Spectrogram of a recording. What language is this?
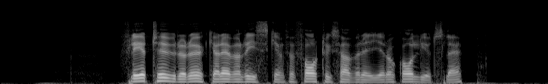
Swedish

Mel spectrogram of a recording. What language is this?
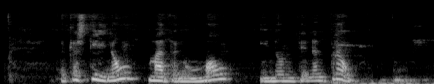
Catalan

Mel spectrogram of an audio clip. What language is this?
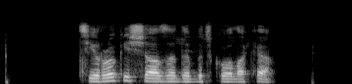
Central Kurdish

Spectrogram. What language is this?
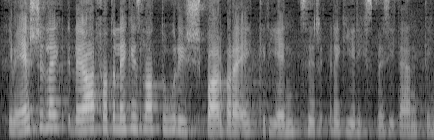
Swiss German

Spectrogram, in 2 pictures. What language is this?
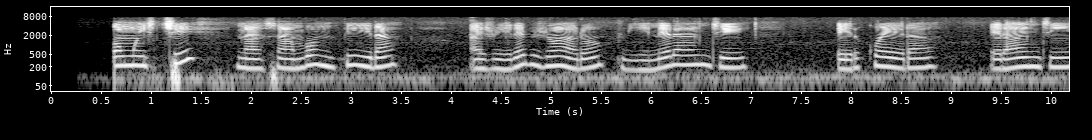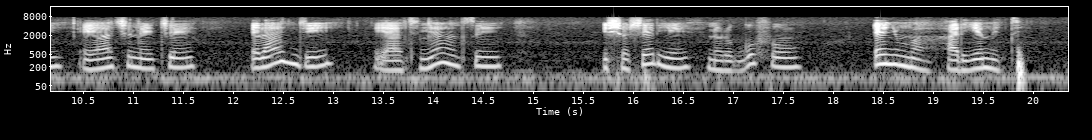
Nyankole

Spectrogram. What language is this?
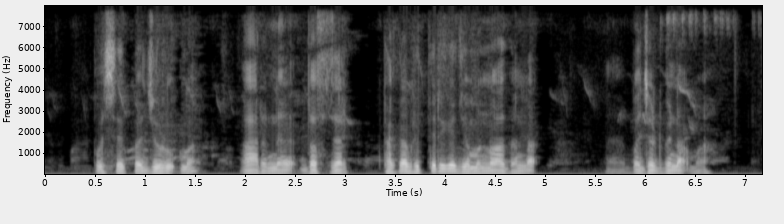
Santali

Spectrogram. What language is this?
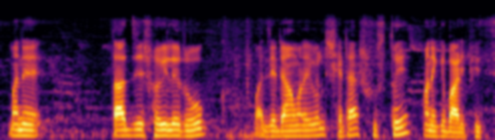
Bangla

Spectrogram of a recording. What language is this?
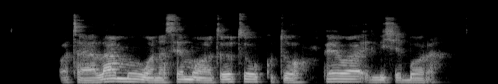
Swahili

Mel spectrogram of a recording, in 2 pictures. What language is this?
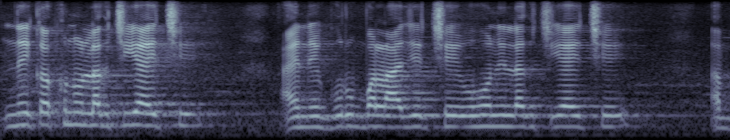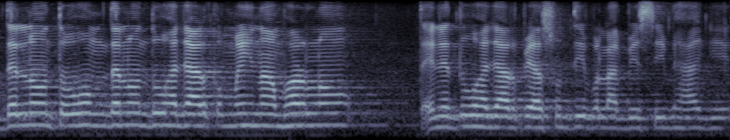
Maithili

